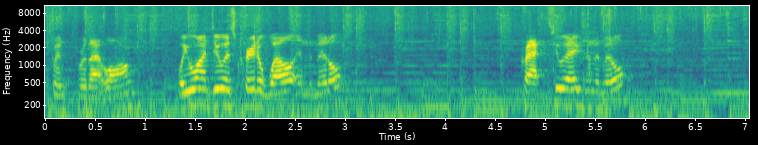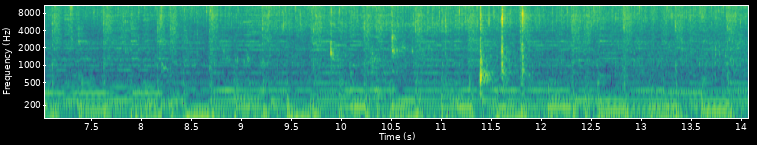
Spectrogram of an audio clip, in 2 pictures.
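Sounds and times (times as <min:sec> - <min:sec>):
food sizzling in hot oil: 0:00.0 - 0:14.0
soft background music: 0:00.0 - 0:14.0
eggs cracking: 0:08.2 - 0:12.1
sharp tap: 0:11.4 - 0:12.0.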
